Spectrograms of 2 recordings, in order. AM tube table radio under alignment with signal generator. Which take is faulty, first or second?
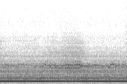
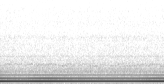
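first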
